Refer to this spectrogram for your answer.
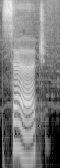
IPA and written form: sɜːʧ (search)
